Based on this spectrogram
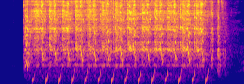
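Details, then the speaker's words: Yamaha Mio J injection scooter cranking on the starter at about four compression strokes a second for four seconds with no firing. The spark test shows no spark while the fuel pump hums. "Oke, kita bisa lihat sendiri di sini enggak ada percikan api."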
